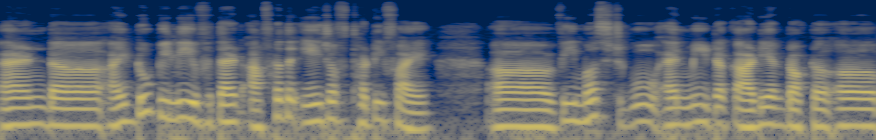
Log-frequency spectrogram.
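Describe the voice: The man's voice sits at a medium pitch and varies in an ordinary way.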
